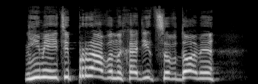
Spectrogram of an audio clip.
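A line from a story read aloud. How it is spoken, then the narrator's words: Shout. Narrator (Russian): крикнула она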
